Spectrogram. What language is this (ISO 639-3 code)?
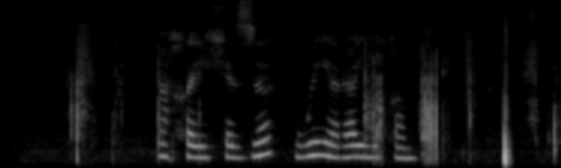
abk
